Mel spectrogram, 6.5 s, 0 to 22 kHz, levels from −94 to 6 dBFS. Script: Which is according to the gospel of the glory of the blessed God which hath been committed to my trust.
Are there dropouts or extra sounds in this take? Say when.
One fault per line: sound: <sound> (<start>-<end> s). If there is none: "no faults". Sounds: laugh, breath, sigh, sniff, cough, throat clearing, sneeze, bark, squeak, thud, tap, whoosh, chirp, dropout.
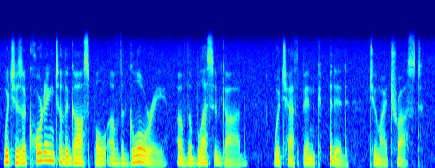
sound: dropout (4.8-5.0 s)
